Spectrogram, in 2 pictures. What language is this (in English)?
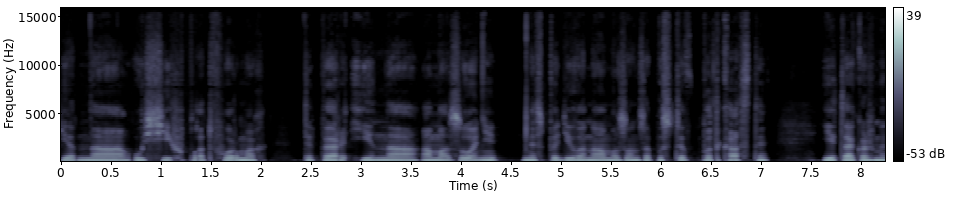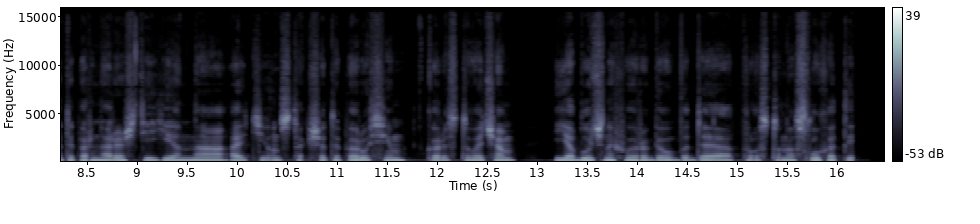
Ukrainian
